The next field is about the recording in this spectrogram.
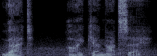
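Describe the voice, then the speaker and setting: Deep-voiced, solemn old warrior. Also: male voice, lively intonation, vocal fry, bright, forceful tone, a little hiss or hum, full character voice. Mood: grave. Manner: measured, formal, archaic phrasing. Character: weary old male warrior, solemn, wise, regretful. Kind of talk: scripted video game voice acting.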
